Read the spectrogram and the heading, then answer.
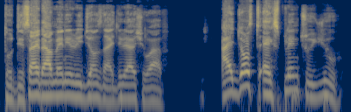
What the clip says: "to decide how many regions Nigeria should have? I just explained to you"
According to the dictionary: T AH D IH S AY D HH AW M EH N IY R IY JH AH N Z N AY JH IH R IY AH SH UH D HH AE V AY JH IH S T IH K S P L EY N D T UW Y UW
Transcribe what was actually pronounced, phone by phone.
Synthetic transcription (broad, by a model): T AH D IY S AY D HH AW M EH N IY R IY JH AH N S N AY JH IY R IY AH SH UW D HH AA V AY JH IH S T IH K S P L EY N T UW Y UW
